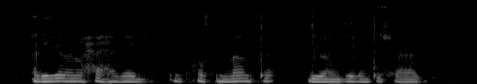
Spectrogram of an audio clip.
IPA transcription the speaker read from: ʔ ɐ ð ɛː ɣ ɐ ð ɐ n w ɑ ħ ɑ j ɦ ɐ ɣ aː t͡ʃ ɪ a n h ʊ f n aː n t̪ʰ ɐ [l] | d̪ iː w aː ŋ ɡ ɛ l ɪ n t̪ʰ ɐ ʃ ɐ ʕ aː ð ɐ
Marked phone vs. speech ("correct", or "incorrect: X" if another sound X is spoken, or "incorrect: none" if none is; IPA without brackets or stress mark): incorrect: none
